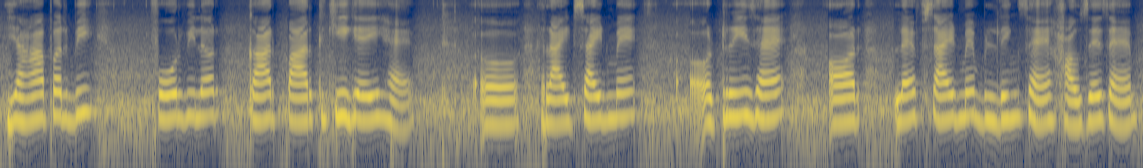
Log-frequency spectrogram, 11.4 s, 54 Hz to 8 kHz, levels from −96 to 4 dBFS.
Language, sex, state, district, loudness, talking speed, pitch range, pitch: Hindi, female, Maharashtra, Solapur, -14 LUFS, 130 wpm, 220-250 Hz, 235 Hz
